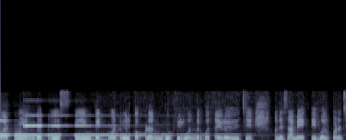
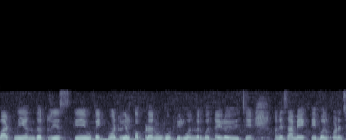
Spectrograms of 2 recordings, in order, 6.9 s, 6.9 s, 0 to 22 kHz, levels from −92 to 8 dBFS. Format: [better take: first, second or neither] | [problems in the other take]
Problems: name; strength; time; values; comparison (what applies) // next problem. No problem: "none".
second | noise reduction (neural mask model RNNoise)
